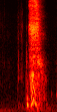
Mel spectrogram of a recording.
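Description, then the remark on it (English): One sharp, forceful sneeze from a fit of sneezing, a quick intake followed by a loud explosive burst that fades within half a second, with quiet on either side. “I had a fit of sneezing.”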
